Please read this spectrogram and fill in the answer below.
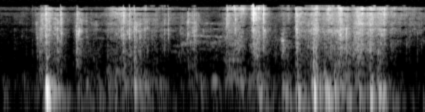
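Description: A few dull thumps and knocks, the sharpest about half a second in and two more near the end, with faint rustling: handling noise as a child moves about inside a parked car's cabin with plastic-covered seats.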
